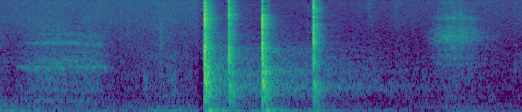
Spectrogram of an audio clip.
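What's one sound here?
A button clicks as a finger presses it.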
